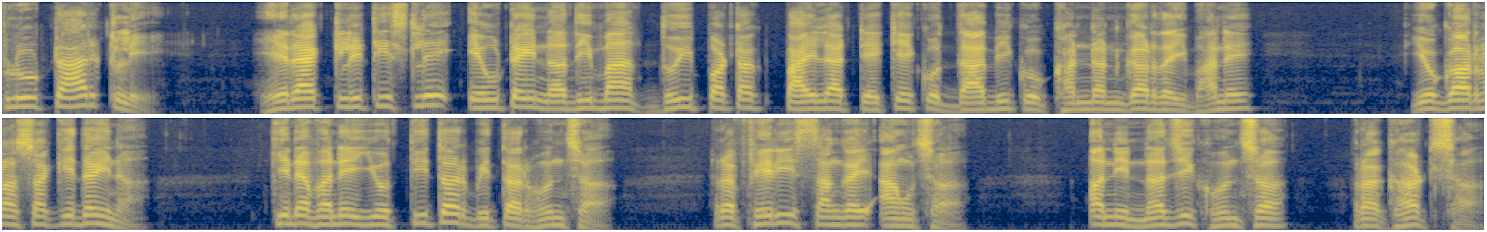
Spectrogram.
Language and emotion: Nepali, neutral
